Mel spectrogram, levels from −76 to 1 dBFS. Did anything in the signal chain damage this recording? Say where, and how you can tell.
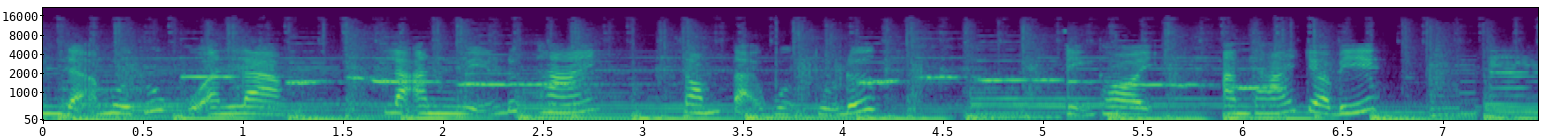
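Yes. The damage is at the codec stage, and it's a case of damaged data in a compressed stream. You can hear it as a brief glitch from about 5.08 to 5.13 s, roughly 44 ms, that doesn't belong to the surrounding sound. That glitchy character is the giveaway: a stretch of the encoded file was corrupted, so the decoder misread those frames, lost sync and had to hunt for the next valid frame header before playback settled again.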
